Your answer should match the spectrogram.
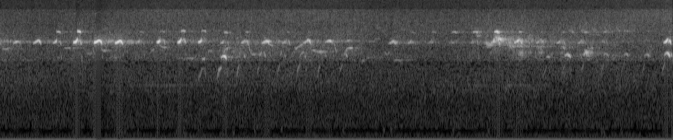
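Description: A young osprey, recorded in Leipzig during the filming of a film, calls in a rapid series of thin, high-pitched chirps, repeated steadily for several seconds with slight variations in loudness, no voices present.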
